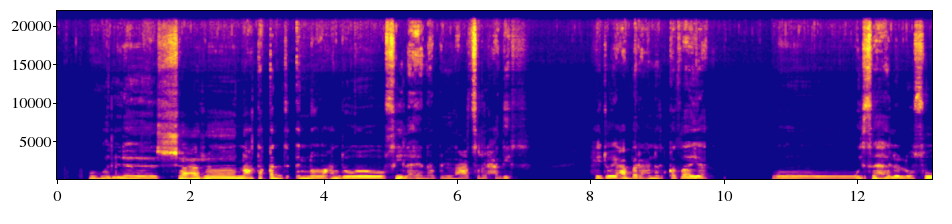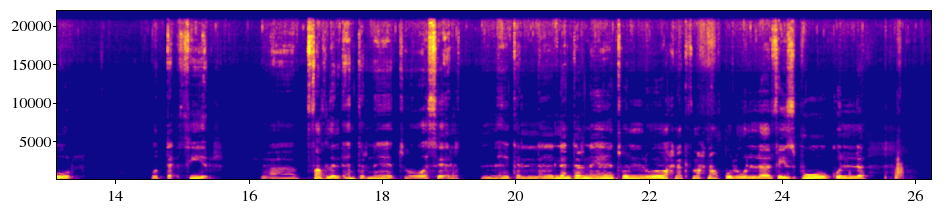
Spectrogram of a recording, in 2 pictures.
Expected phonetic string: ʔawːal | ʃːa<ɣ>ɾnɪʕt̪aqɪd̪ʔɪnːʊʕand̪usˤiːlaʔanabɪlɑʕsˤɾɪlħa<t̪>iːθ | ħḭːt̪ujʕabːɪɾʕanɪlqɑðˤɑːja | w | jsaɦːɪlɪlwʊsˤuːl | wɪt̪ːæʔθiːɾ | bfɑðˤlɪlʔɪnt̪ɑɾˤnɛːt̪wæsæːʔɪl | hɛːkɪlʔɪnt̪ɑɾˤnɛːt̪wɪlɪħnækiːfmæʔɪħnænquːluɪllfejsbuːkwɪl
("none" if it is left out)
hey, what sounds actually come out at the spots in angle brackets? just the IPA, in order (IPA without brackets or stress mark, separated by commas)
ʕ, d̪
